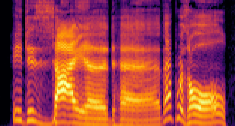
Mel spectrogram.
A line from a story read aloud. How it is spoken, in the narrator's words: sneered Voldemort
